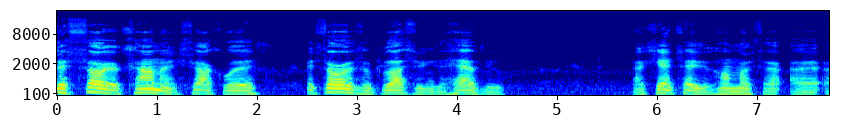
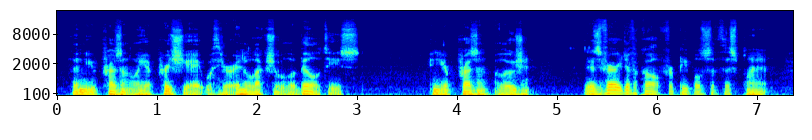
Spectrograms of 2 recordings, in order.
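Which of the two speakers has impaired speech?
The first: tongue cancer; radiation-treated tongue cancer, throat shrunk; recent scan clean, recovering from radiation effects; swollen tongue, hard to understand, swallowing issues, nearly normal speech.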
